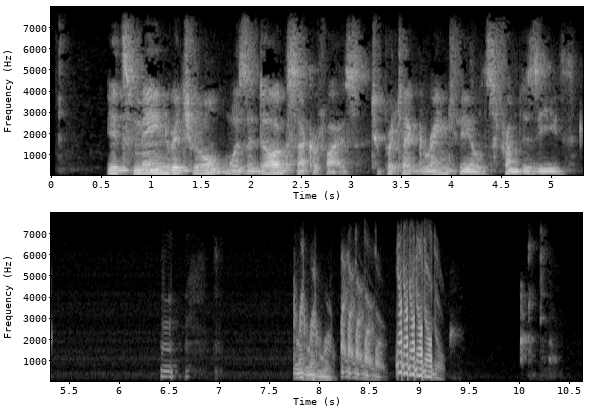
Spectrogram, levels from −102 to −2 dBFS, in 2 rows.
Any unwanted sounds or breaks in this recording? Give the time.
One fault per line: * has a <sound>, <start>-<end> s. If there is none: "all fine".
* has a laugh, 6.4-7.1 s
* has a chirp, 7.7-9.3 s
